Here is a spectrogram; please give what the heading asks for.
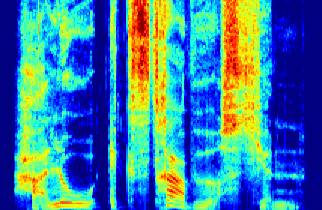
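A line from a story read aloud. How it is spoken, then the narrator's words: Hissing. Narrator (German): zischelt Dogur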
